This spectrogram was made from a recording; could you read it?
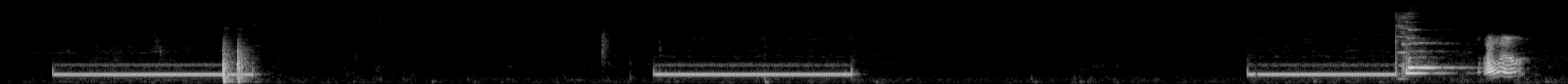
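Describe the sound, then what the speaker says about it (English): Ringback tones from a phone call placed through a 3-line dialer: three evenly spaced two-second rings with silent gaps, then a brief voice answering at the end. "The phone's ringing."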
